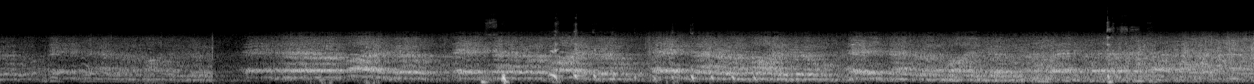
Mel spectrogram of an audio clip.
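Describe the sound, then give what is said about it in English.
A lone voice imitates a chant that Leeds fans sang toward the crowd as they were leaving, a loud, sustained melodic holler whose pitch rises and falls through repeated phrases for about twelve seconds, with a few faint clinks behind it. “And Leeds fans are leaving, and they start chanting this towards the crowd.”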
